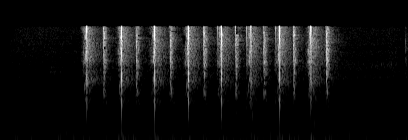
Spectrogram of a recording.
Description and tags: Scissors cutting hair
